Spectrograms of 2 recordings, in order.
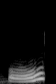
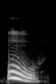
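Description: First: Said in the usual way. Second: Loud, higher sighing "Ó"; big sigh. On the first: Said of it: "nyugtalanul nézegetett az ajtó felé". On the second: A narrator's reading. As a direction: sigh it out heavily on "Ó". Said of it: "ismételte Smangle úr egy nagyot sóhajtva". (nagyot sóhajtva)

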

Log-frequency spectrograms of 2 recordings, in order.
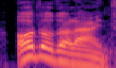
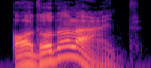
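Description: First: Louder, sharper repeated demand; shepherd pressing the question a second time; impatient demand. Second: Louder, pushy demand; gruff shepherd pressing his rival; blunt demand. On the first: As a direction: Adod punched, losing patience. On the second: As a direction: Adod a lányt thrown out as a challenge. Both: Acted.

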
